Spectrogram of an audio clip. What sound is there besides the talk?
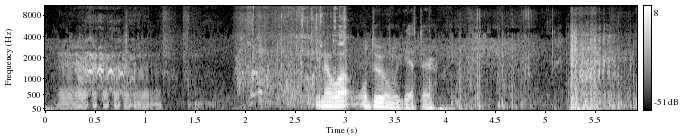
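big horse neighing in video game Ark Survival Ascended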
